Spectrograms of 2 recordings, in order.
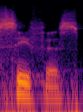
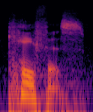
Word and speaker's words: Cephas: We pronounce it many times Cephas, but it's Cephas. Now Cephas, or Peter, came to Antioch, Paul says, and I opposed him to his face because he stood condemned.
